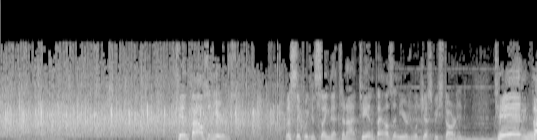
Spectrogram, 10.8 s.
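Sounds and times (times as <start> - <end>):
audience hand clapping applause: 0.0 - 6.5
speech: 3.6 - 4.8, 5.7 - 10.7.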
